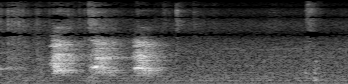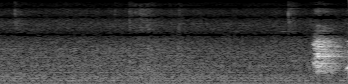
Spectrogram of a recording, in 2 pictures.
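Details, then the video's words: Whippet barking in the background to signal it has finished dinner, while six-week-old Basenji puppies play: three quick, sharp barks in a row, quiet for about five seconds, then another bark. "The barking in the background is the whippet Jaxson letting me know that he is finished with dinner."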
